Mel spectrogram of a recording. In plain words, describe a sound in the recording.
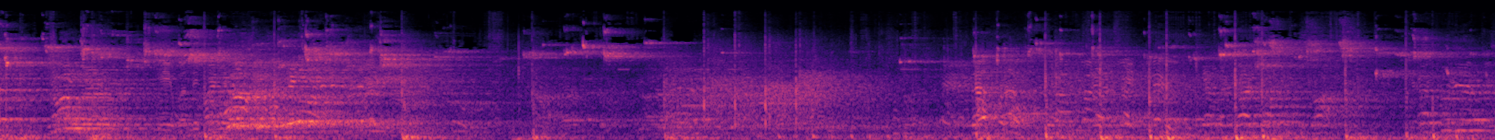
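A basketball bounces on a hard wooden court.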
